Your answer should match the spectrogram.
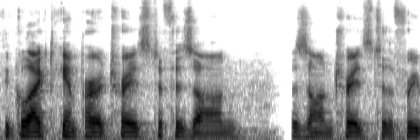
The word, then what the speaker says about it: Phezzan: 2 billion in Fazan, Right. or Fazane, as the narrator sometimes says. It's spelled Phezzan. I don't know how he gets Fazane.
